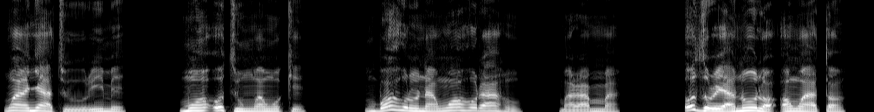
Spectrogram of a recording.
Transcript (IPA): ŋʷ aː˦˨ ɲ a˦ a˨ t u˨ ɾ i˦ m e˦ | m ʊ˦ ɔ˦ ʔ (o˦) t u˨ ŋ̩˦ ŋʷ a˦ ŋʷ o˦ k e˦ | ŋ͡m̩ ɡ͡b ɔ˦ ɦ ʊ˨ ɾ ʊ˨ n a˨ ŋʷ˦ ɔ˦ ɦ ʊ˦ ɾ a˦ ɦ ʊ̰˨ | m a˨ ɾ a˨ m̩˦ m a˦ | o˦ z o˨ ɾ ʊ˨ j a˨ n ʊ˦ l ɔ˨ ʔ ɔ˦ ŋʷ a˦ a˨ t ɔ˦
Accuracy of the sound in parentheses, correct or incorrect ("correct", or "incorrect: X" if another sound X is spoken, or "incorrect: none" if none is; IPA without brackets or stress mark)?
correct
